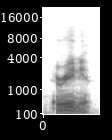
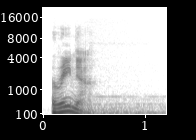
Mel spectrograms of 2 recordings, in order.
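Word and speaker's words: Iryna: His official Black Lives Matter account justifying the murder of Aana Orina. Is it Sorry, I keep pronouncing it incorrectly. Different ways. Is it Arena? Arena. Arena. Yes. Arena.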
